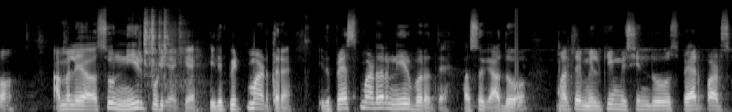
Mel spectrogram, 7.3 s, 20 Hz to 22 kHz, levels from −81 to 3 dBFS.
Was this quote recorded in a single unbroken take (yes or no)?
yes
